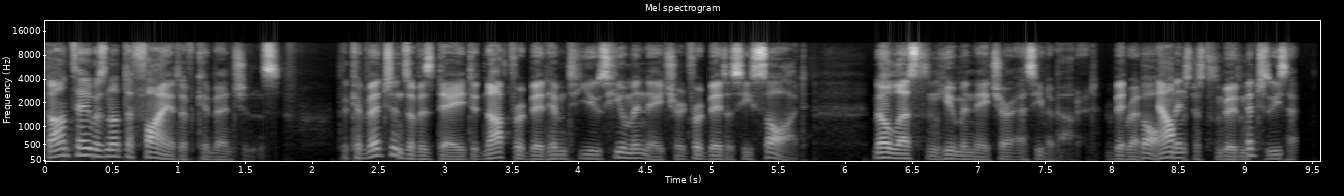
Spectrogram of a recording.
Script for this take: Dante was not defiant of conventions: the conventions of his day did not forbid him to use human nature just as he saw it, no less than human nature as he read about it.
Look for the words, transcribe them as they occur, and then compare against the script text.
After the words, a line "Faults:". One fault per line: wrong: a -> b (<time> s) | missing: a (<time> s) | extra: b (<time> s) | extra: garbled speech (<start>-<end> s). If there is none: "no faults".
Dante was not defiant of conventions: the conventions of his day did not forbid him to use human nature forbid as he saw it, no less than human nature as he about it. [garbled]
Faults:
wrong: just -> forbid (4.9 s)
missing: read (7.5 s)
extra: garbled speech (8.0-9.4 s)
